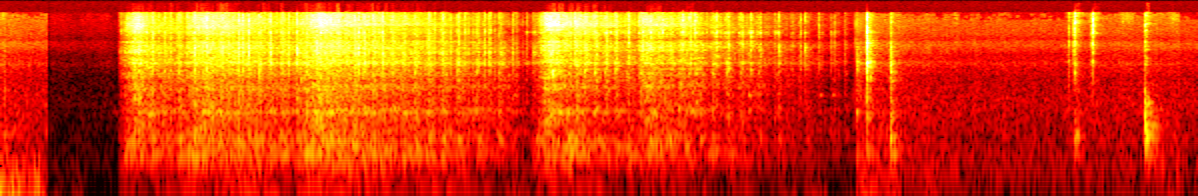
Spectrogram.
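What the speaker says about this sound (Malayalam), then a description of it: "ഇതിലേക്കൂടി സ്റ്റിച്ച് ചെയ്ത് വന്ന് ഇവിടെ സ്റ്റോപ്പ് ആക്കാം കേട്ടോ" A household sewing machine stitches a tuck into a churidar top, a steady close whirring run of needle strokes that stops abruptly, followed by a few sharp clicks and taps.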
